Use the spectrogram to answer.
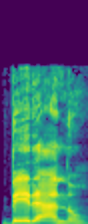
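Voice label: summer, Spanish, female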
